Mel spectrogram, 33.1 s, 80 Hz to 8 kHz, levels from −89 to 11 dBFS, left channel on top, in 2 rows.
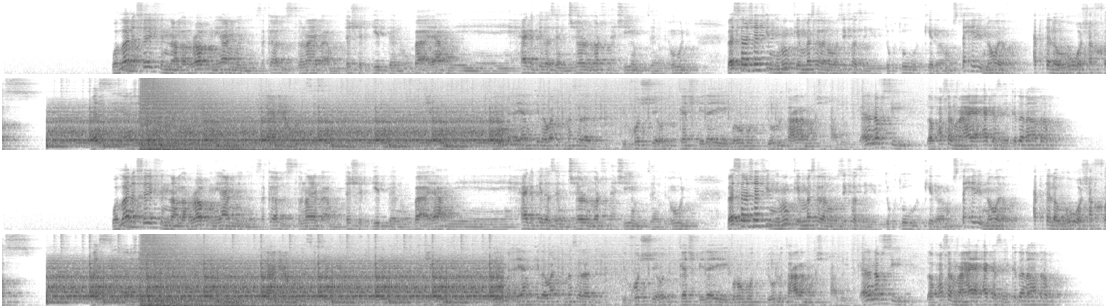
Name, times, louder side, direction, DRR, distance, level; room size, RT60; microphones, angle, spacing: voice 1, 1.6-15.1 15.5-17.0 17.9-19.9 20.4-23.5 23.9-25.5 25.9-32.3, right 1 dB, 5° right, 1 dB, 4.7 m, -37 dB
sound 1, 17.2-24.1, right 2 dB, 45° right, 2.2 m, -28 dB
sound 2, 18.6-27.8 28.0-28.2 28.6-28.7 29.0-29.1 29.3-29.7 29.9-30.0, equal, 15° left, 3.0 m, -32 dB
28.5 x 17.0 x 8.4 m, 0.77 s
head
